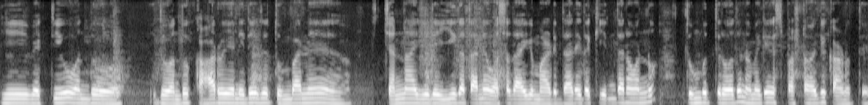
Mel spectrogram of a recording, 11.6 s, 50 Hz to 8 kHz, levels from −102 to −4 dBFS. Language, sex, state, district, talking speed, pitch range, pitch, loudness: Kannada, male, Karnataka, Bijapur, 105 wpm, 115-130 Hz, 125 Hz, -14 LUFS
